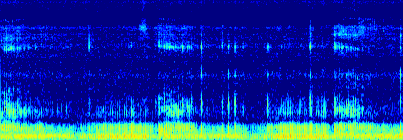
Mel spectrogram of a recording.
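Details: Loud purring from a male tuxedo cat cuddled on a lap seeking affection, a continuous low rumble pulsing in rhythmic cycles with small dips, faint rustling in the background.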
